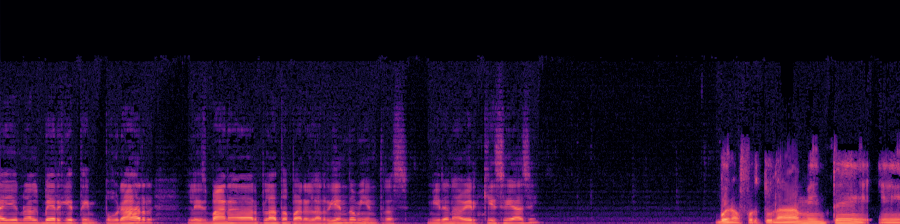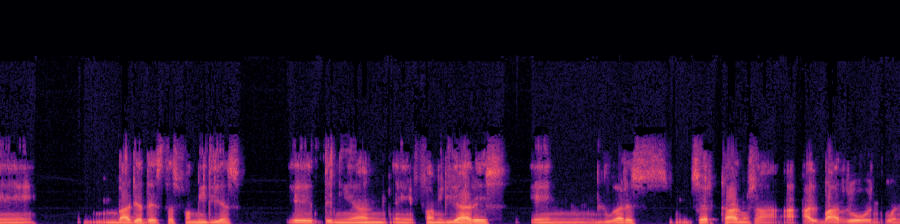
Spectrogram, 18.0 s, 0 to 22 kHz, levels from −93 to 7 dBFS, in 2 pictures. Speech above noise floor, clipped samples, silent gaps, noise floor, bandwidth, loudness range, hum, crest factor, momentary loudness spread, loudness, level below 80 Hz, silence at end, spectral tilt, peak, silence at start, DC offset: 40 dB; under 0.1%; none; -60 dBFS; 11 kHz; 5 LU; none; 20 dB; 13 LU; -20 LUFS; -56 dBFS; 0 s; -5.5 dB/octave; -2 dBFS; 0 s; under 0.1%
